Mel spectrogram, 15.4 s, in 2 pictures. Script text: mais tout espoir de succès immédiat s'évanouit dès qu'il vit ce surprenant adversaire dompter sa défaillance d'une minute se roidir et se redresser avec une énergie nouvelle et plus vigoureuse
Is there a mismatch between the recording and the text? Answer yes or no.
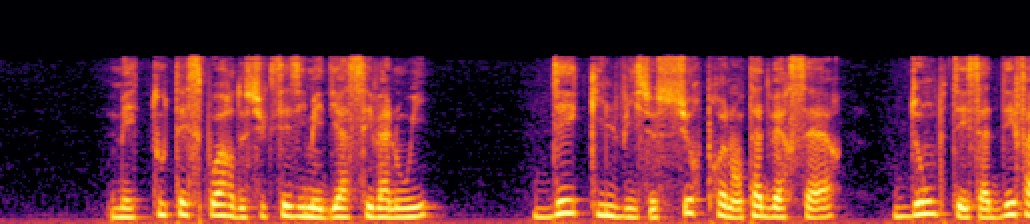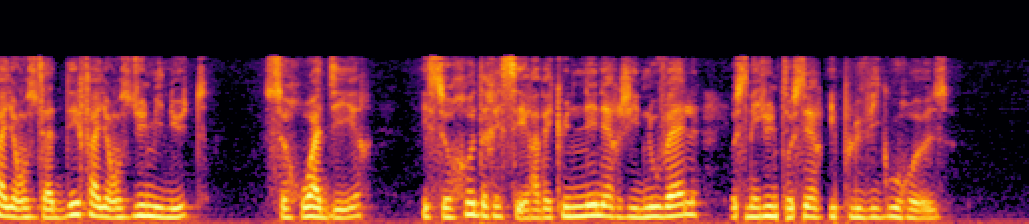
yes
